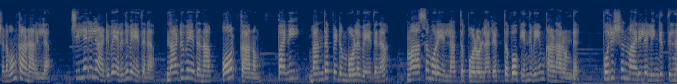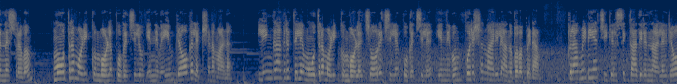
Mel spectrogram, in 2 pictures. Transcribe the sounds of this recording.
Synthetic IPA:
ɐɳɐʋumkaːɳaːrilːɐ | t͡ɕilɐɾileɐɽiʋejrinuʋe̞ːd̪ʱɐnɐ | nɐɽuʋe̞ːd̪ʱɐnɐo̞ːrkːaːɳum | pɐni | bɐnd̪ʱɐpːeɽumbo̞ːɭʋe̞ːd̪ʱɐnɐ | maːsɐmurɐjɐlːaːt̪ːɐpːo̞ːɭuɭːɐɾekt̪ːɐpoːke̞nːuʋɐjumkaːɳaːruɳɖɨ | puɾuʂɐnmaːɾilliŋɡɐt̪ːilninːɐɕrɐʋɐmː | uːt̪rɐmo̞ɻikʲːumbo̞ːɭpuɣɐt͡ɕːiluʔe̞nːiʋɐjumɾo̞ːɡɐlekʂɐɳɐmaːɳɨ | liŋɡaːɡɾɐt̪ːilmuːt̪rɐmo̞ɻikʲːumbo̞ːɭt͡ɕo̞ːrit͡ɕːilɐpuɣɐt͡ɕːilɨe̞nːiʋumpuɾuʂɐnmaːɾilɐnubʱɐʋɐpːe̞ɽa̰ːm | flɐmiɽijɐt͡ɕiɣɐlsikʲːaːðiɾunːaːlɾoː

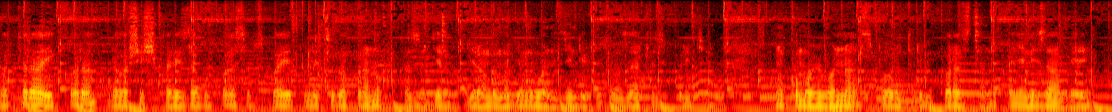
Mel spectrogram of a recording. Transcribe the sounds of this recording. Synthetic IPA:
βataɾaːjikʰo̞ɾandaβaʃiːʃi̥kaɾizaɡuko̞ɾasaβitkwajepulet͡siβako̞ɾanoku̥kazioɟeɾakuɟiɾaŋɡomuɟemuβo̞niziːndivide̞ozaːt͡ʃozikuɾiciɾe | nuːko̞muβiβo̞naspo̞ɾotuɾiβuko̞ɾazita̰ːndukʰaɲe̞niːzaːmbe̞ɾe̞

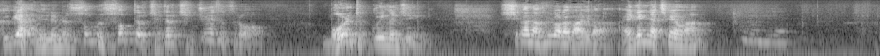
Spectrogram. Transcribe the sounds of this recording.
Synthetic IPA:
kɯɡe̞a̰ɲiɭːemjʌnsʰuʌbɯnsʰuʌp̚t͈eɾot͡ɕe̞de̞ɾot͡ɕip̚t͡ɕ͈uɦe̞sʰʌtɯɾʌ̰ | mʌɭtɯk̚k͈oinːɯnd͡ʑḭ | ɕʰiɡanaɸuɭːʌɾaɡoa̰ɲiɾa̰a̰ɭɡe̞ɲɲat͡ɕʰejʌŋa

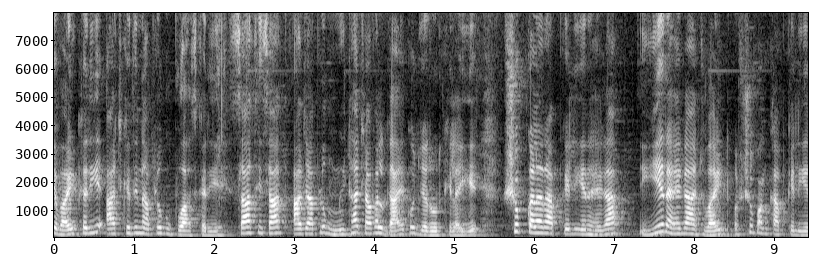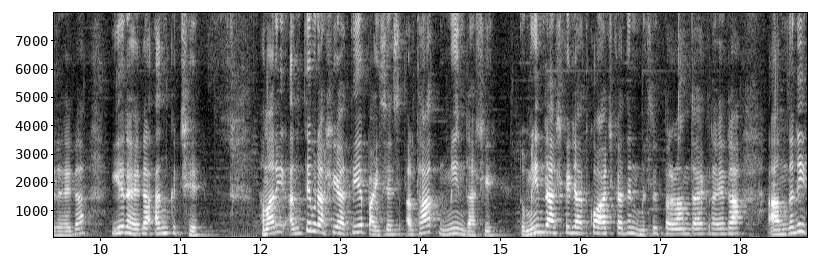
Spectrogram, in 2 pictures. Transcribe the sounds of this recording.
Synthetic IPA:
eʋaːɪʈkɐɾieʔaːd͡ʒked̪ɪnaːploːɡʊpʋaːskɐɾieːsaːt̪ʰɦisaːt̪ʰaːd͡ʒaːploːɡmiːʈʰat͡ʃaːʋəlɡaːekozɐɾuːɾkʰɪla̰ːiḛː | ʃʊb̚kɐləɾaːp̚kelieɾɐɦeːɡa | jeɾɐɦeːɡaːd͡ʒʋaːɪʈɔːɾʃʊbɐ̃ŋkaːpkelieɾɐɦeːɡaː | jeɾɐɦeːɡaʔɐ̃ŋkt͡ʃʰeː | hɐmaːɾiʔɐ̃nt̪ɪmɾaːʃiaːt̪iɦɛpaːɪsesɐ̰ɾt̪ʰaːt̪miːnɾaːʃi | t̪omiːnɾaːʃi̥ked͡ʒaːt̪koaːd͡ʒkad̪ɪnmɪsɾɪt̪̚pəɾɪɽ̃aːmd̪aːjəkɾɐɦeːɡaː | a̰ːmd̪əni

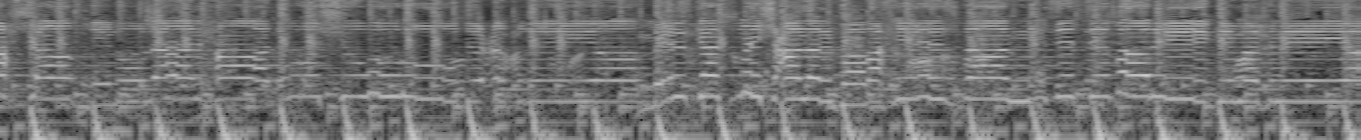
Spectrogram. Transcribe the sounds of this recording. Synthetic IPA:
aħʃɑt̪lɪlulalħaːd̪wɾuʃuwwɾuːd̪ʕɪbɾɪjːamɪlkat̪mɪʃʕalalfɑɾˤɑħjɪzd̪anːɪzit̪ɪbaːɾikimadnɪjːa

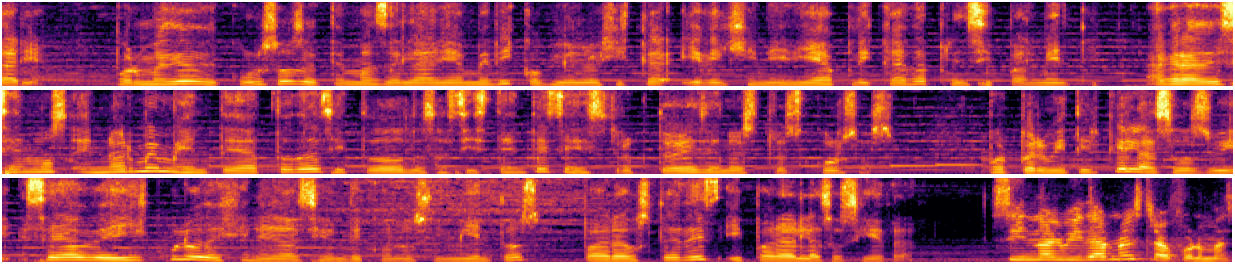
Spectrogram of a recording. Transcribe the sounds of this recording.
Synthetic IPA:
aɾja̰ | po̞ɾme̞ðjo̞ðe̞kuɾso̞zðe̞t̪e̞mazðe̞laɾeame̞ðiko̞βjo̞lo̞xikaʔiðe̞iŋxe̞nje̞ɾiaːplikaðapɾinsipalmẽ̞nt̪e̞̥ | a̰ɣɾaðe̞se̞mo̞se̞no̞ɾme̞mẽ̞nt̪e̞at̪o̞ðasit̪o̞ðo̞zlo̞sasist̪e̞nt̪e̞se̞inst̪ɾukt̪o̞ɾe̞zðe̞nwest̪ɾo̞skuɾso̞s | po̞ɾpe̞ɾmit̪iɾke̞lasozβise̞aβe̞ikuloðe̞xe̞ne̞ɾasjo̞nd̪e̞ko̞no̞simje̞nt̪o̞s | paɾaust̪e̞ðe̞sipaɾalaso̞sje̞ða̰ð | sino̞lβiðaɾnwest̪ɾafoɾma

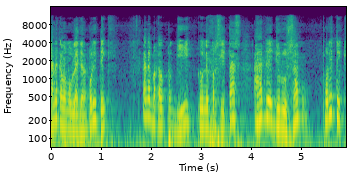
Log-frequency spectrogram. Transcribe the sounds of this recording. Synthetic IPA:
anakalaməbəlad͡ʒarpolit̪ɪk | anabakalpəɡikəunifərsit̪asʔadad͡ʒuɾusan | polit̪ɪk

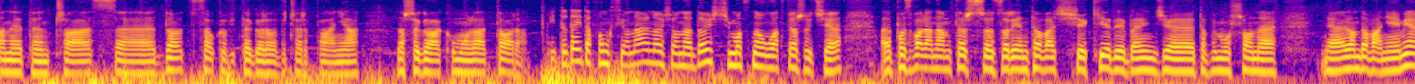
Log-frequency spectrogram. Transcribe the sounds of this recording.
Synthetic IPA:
nɘt̪ɛnt͡ʂasd̪ɔt̪sawkɔvʲit̪ɛɡɔɾvɘt͡ʂɛɾpaɲanaʂɛɡɔakumulat̪ɔɾa̰it̪ut̪ajt̪afuŋkt̪sʲjɔnalnɔɕt͡ɕɔnad̪ɔɕt͡ɕmɔt̪snɔuwat̪fʲjaʐɘt͡ɕɛpɔzvalanamt̪ɛʂzɔɾjɛnt̪ɔvat͡ɕɕɛkʲjɛd̪ɘbɛɲd͡ʑɛt̪ɔvɘmuʂɔnɛ | lɔnd̪ɔvaɲɛmʲja

